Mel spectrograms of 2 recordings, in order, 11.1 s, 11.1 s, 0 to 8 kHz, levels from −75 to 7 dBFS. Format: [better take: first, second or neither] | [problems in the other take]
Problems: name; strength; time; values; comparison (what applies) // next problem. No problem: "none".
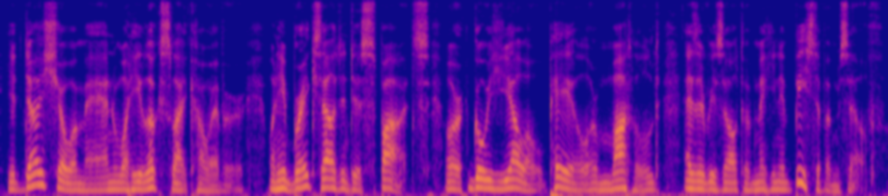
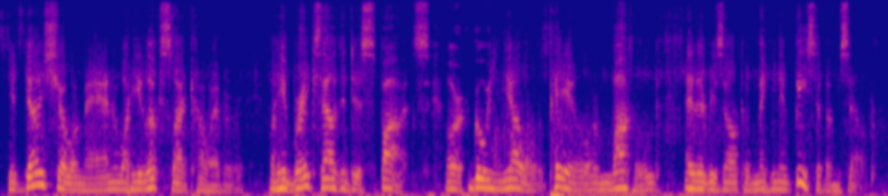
first | noise reduction (neural separator model SepFormer DNS4)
